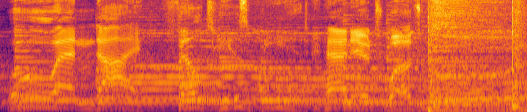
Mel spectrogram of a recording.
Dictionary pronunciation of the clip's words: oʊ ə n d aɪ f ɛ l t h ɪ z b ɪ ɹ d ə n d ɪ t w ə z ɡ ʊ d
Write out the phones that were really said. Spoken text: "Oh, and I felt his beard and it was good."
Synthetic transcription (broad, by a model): oʊ ə n d aɪ f ɛ l t h ɪ z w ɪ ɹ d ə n ɪ t w ə z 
